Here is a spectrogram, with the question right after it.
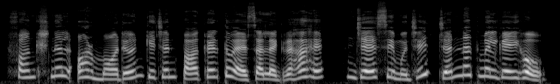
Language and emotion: Hindi, happy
